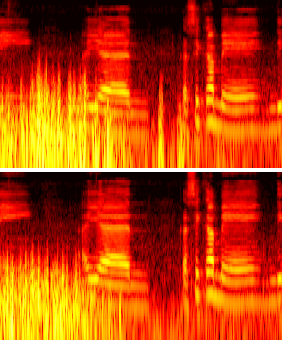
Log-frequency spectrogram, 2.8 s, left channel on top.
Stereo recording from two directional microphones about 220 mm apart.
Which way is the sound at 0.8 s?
15° right (ahead or behind).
